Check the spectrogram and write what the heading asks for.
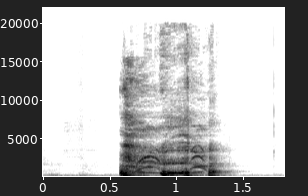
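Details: A short burst of three or four rough, closely spaced coughs from an adult in a quiet room, who is sick with a cough and has lost their voice.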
